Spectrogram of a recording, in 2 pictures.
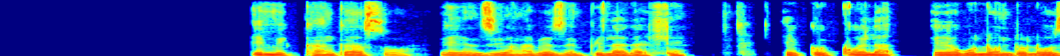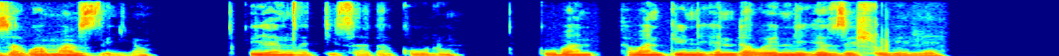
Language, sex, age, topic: North Ndebele, male, 25-35, health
